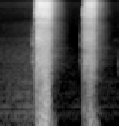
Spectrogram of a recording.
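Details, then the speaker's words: Nitrous nozzle on a chainsaw build spraying two short sharp hissing bursts, the second lighter; new nozzle spreads the spray evenly, though the owner says it delivers too much nitrous. "and it kind of spreads it out a little bit and i got a different nozzle in there my problem believe it or not is that it's too much nitrous"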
